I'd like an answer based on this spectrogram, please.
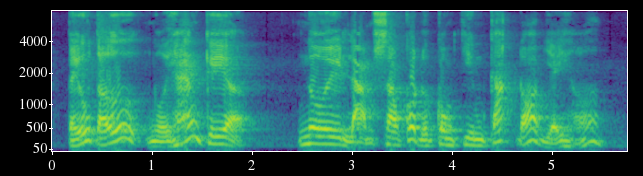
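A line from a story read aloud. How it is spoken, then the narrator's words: Loud admiring voice. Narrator (Vietnamese): lòng tràn đầy hâm mộ, lớn tiếng nói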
